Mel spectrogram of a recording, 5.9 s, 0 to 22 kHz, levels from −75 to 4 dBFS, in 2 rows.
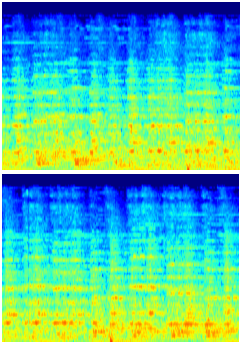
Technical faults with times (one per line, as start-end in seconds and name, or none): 3.25-3.31 damaged data in a compressed stream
